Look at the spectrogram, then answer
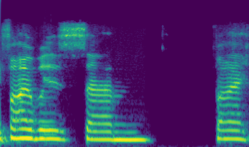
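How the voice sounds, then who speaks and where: A woman speaks with a strong Essex accent. Her voice is somewhat breathy. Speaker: marketing agency founder, workshop host. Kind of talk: online workshop interview.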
